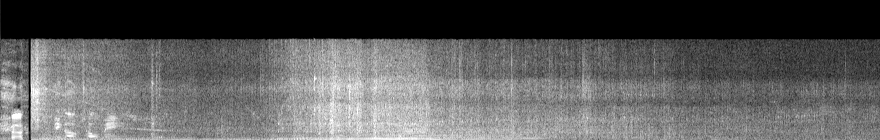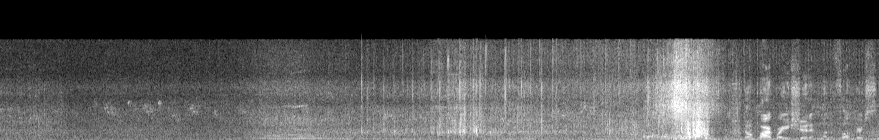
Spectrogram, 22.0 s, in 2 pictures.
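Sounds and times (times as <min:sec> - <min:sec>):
car engine revving: 0:00.0 - 0:21.9.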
